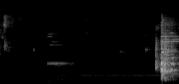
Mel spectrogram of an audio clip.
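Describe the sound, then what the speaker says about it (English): Hand squeezing water out of dark green kale leaves, a few faint wet drips and squishes followed by a loud, close, wet squelch of the final hard squeeze. "And then I'm really going to give it a good squeeze."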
